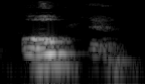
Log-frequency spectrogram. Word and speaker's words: procession: This one, stress mark over s.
